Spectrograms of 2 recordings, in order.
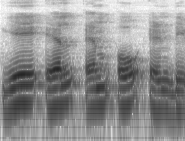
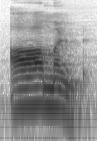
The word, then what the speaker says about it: almond: Almond, A-L-M-O-N-D, badam parappu, almond, that is not almond, almond.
